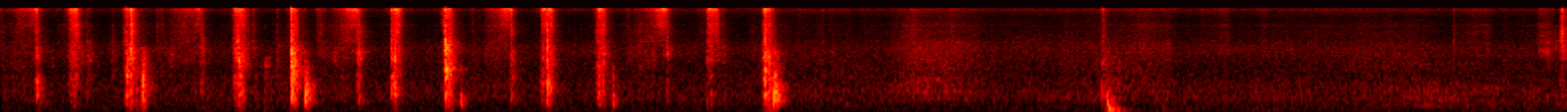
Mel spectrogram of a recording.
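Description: Cards from the Lord of the Rings living card game are shuffled and handled: a fast, even run of crisp riffling snaps, then a soft rustle and one last single snap.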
